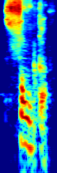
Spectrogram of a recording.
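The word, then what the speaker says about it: Csonka: aqui tá aqui Margarete sonca É acho que não pronuncia o c né é C sonca mas acho que é sonca que pronuncia é o verdadeiro nome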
